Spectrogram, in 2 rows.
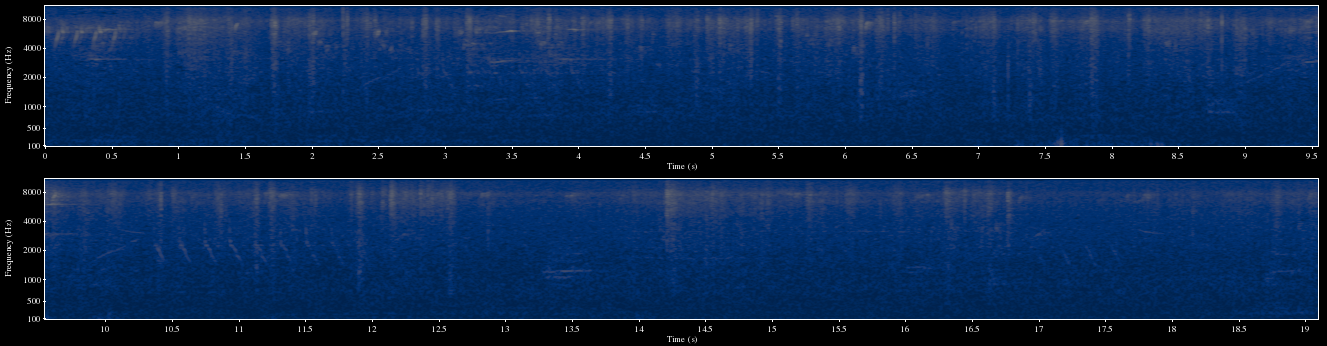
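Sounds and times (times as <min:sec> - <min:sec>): hoofbeats on sand: 0:00.6 - 0:12.8.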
